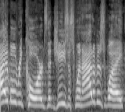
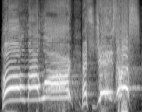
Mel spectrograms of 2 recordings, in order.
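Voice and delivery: slow, loud, much higher cry of recognition; excited shout; 11 semitones higher, 10 dB louder, much slower than usual. Retold or imitated. Disciples realise the man on shore is Jesus, amazed shout.

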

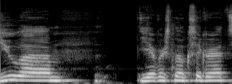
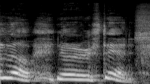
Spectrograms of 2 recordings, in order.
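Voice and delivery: usual speaking voice

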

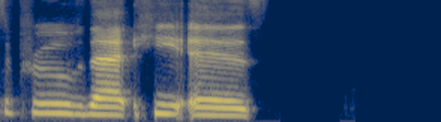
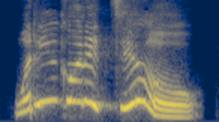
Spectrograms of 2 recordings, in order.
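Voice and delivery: exasperated question; 12 semitones higher, 5 dB louder than usual. Real, not acted.

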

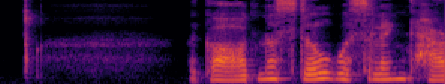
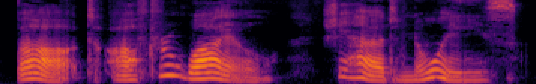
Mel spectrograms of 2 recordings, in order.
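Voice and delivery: usual speaking voice

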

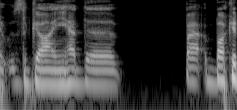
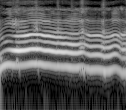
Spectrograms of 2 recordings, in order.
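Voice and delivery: high startled yelp; mock scream; 14 semitones higher, 9 dB louder than usual. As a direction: yelp like a scared kid. Kids screaming, running away.

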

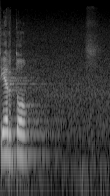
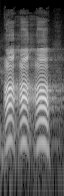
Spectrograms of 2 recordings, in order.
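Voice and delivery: excited laugh; 7 semitones higher, 8 dB louder, much slower than usual. Real, not acted. Preacher laughing mid-sermon.

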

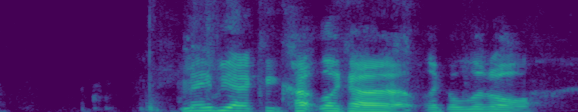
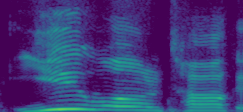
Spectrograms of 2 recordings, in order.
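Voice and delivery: higher, louder, drawn-out talk-show host; Doctor Phil; 5 semitones higher, 7 dB louder, slower than usual. Acted. Riffing with co-host on the talk show, drawn-out impression. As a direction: stretch it out like a TV therapist. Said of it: "That's just Doctor Phil".

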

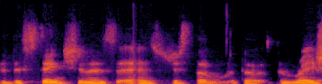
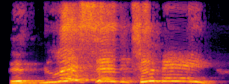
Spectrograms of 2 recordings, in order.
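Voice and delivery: shout; 7 dB louder, slower than usual. Real, not acted.

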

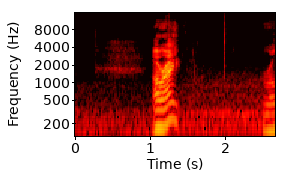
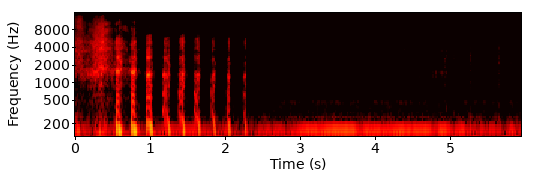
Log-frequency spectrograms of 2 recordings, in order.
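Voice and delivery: evil laugh; 10 semitones lower, 8 dB quieter than usual. Acted. Villain laughs at the party.

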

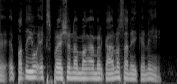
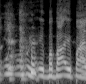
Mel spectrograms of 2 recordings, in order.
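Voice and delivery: mock-impressed hey-hey, louder and a bit higher; impressed Filipino listeners; 4 semitones higher, 4 dB louder than usual. Imitating Filipinos impressed by an English-speaking host, mock wowed. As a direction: play a wowed Filipino audience member. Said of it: "Parang mga Pilipino".

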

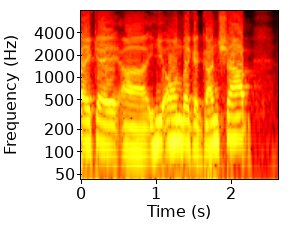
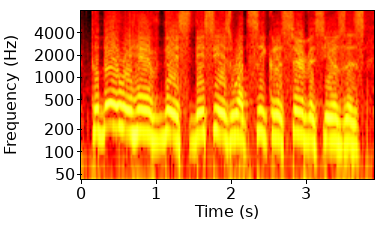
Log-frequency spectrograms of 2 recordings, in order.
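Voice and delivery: a light mock Russian accent, pitched up; hint of a hammed-up Russian gun reviewer; fake Russian accent; 4 semitones higher than usual. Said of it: "speaking in this fake Russian accent".

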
